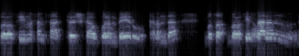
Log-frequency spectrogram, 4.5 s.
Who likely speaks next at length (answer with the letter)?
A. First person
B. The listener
A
